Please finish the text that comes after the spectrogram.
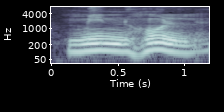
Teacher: this ha with a dhamma is going to go straight into the lam with sukun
